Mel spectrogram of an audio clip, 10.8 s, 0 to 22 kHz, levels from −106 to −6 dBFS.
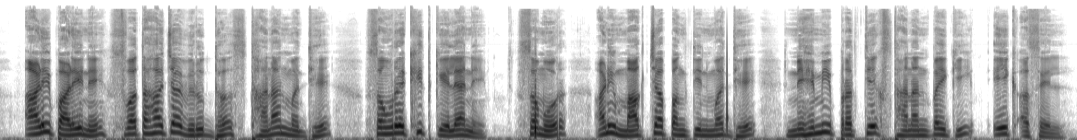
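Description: A speech recording carrying two loud pops. The first lands at 5.35 s, right after "स्थानांमध्ये संरेखित केल्याने" and before "आणि मागच्या", standing roughly 20 dB above the speech. The second, at 7.27 s just ahead of "नेहमी प्रत्येक स्थानांपैकी", is somewhat softer at around 15 dB. Each is a single sharp pulse about 23 ms long while the speech carries straight on beneath it, which separates it from a dropout or clipping. A voltage spike from a switch, static discharge or driver glitch is the likely cause.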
